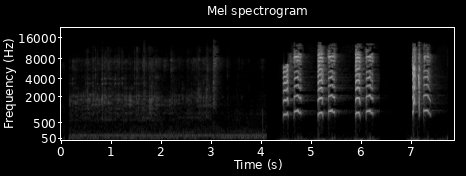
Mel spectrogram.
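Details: Kittens in a home compilation give five short, high, squeaky mews in quick succession, each bright and slightly bending in pitch, following a few seconds of faint low hum and room noise.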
